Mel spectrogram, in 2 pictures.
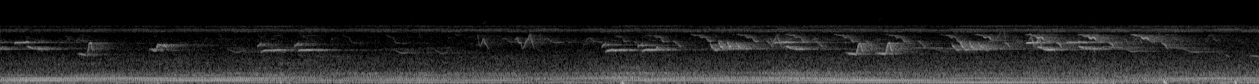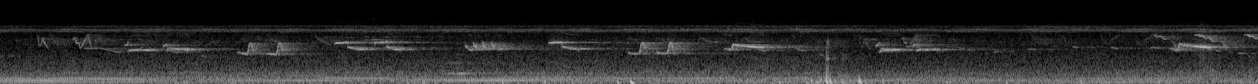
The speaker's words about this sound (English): Okay, confirmed. This is the white chin thrush that's been calling. That's a very mockingbird quality.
